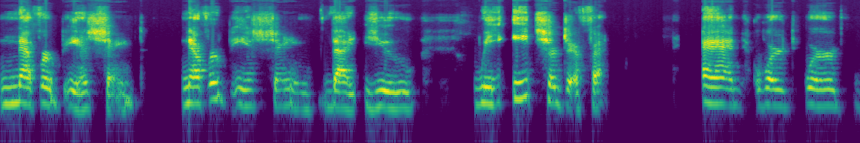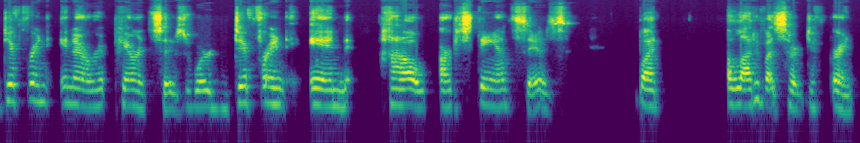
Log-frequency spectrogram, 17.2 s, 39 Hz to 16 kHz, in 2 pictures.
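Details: Adult woman with the voice disorder since 1993, reporting voice spasms, hesitation and shortness of breath while speaking; spasmodic dysphonia.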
